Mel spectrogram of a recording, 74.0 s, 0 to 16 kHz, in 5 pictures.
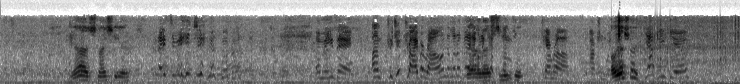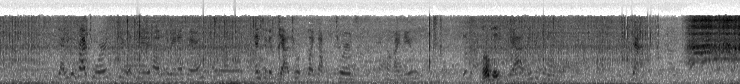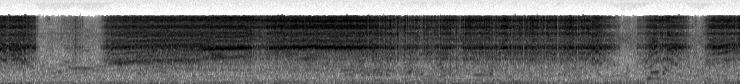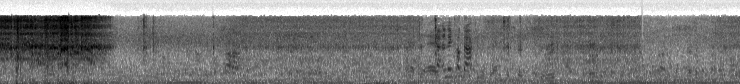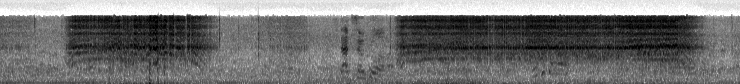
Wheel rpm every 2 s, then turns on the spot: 0, 0, 0, 0, 0, 0, 20, 30, 20, 30, 10, 0, 30, 20, 90, 40, 150, 160, 160, 160, 110, 50, 140, 30, 10, 30, 20, 10, 20, 10, 70, 120, 10, 30, 150, 160, 80.
12-20 24-28 48-60 64-66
